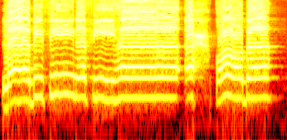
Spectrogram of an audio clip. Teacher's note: الحاء لا تحاول أنك تقلقلها، لا تقول أحقابا، هي ساكنة وليست مقلقلة، فتقول لابثين فيها أحقابا.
